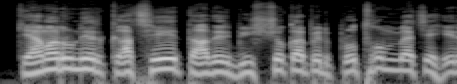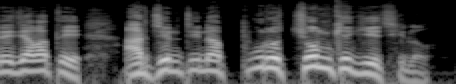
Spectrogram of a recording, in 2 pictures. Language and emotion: Bengali, surprised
